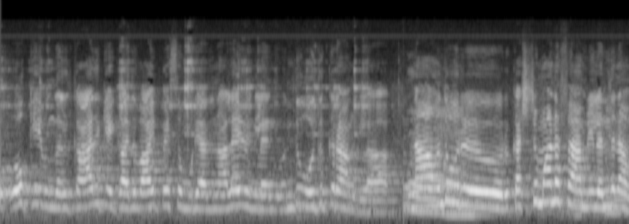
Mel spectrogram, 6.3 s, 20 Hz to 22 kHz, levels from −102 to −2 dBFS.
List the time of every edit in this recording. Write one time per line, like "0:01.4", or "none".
0:04.1

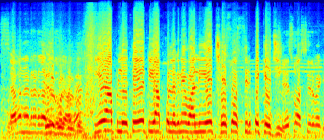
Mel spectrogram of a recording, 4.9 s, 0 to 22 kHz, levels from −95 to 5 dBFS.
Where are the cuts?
0:01.4

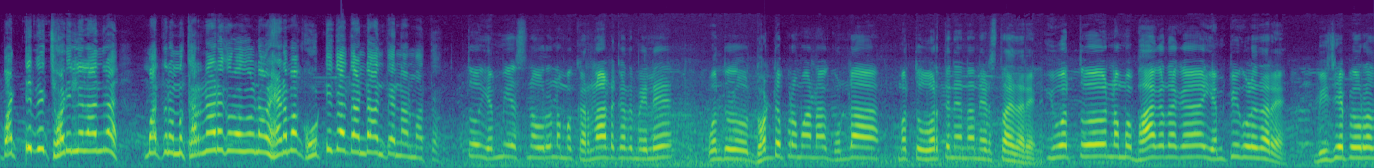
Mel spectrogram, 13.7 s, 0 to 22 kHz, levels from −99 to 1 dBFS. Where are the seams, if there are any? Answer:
0:04.6
0:10.5

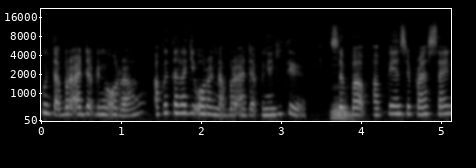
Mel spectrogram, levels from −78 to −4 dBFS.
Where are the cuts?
0:03.4

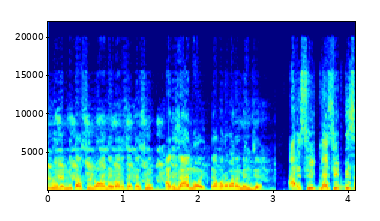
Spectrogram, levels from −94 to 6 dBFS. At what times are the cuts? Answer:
0:03.0

